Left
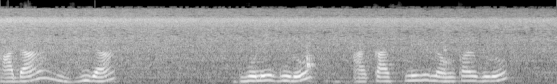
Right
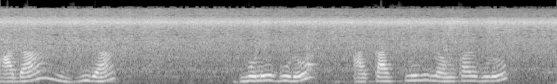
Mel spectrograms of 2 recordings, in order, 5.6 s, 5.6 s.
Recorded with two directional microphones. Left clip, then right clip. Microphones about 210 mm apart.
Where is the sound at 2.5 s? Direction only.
20° left (ahead or behind).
